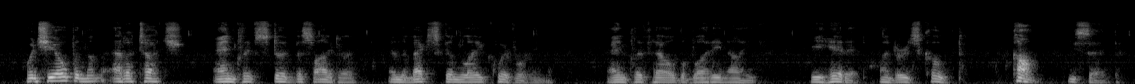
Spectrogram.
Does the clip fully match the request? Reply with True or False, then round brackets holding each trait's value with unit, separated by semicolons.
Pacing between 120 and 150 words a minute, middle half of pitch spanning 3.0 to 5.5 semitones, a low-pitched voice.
False (160 wpm; 4.0 semitones; 110 Hz)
